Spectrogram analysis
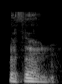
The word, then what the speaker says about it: Bethune: And Don's going to speak to us today about John, is it Bethune, Don? Am I pronouncing? Bethune.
